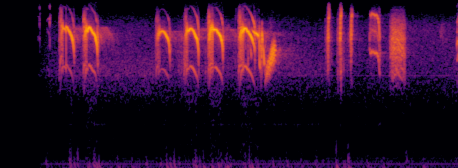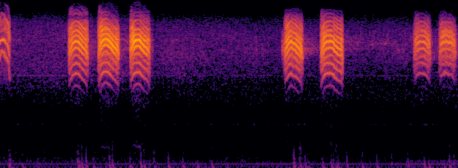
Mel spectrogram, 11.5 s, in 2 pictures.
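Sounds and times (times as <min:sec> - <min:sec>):
grey-headed chickadee Poecile cinctus calls: 0:00.5 - 0:05.9, 0:06.6 - 0:07.6, 0:09.2 - 0:10.0, 0:10.9 - 0:11.4.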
